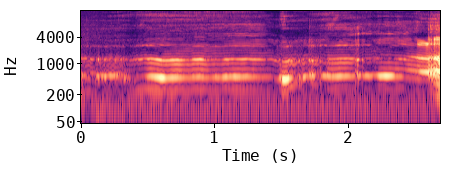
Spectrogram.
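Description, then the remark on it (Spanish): A man imitates how he screams in his sleep during frightening dreams: a drawn-out, wavering moan like a sleeper's muffled scream, sustained for nearly three seconds and rising into a brief strained cry at the end. “un sonido así que hace un, un huevón que está dormido, pero y los asustas a todos a tu alrededor, pero en mi jato ya están acostumbrados.”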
